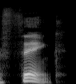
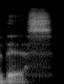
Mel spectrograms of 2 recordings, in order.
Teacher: Put your tongue between your teeth. Push air out for think. Add voice for this.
